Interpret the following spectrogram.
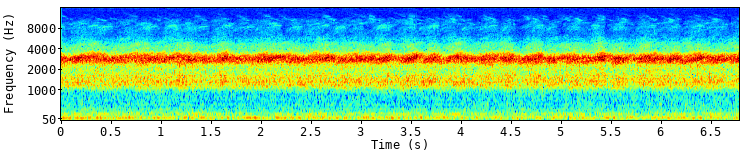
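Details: Frogs chorusing loudly at night in a flooded rice field in Japan ahead of rice planting, full moon overhead; steady, overlapping croaks with no silence between them.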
